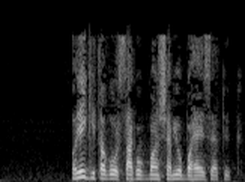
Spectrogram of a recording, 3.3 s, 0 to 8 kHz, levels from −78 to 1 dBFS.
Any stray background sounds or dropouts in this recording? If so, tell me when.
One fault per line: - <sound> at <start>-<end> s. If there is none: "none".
none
